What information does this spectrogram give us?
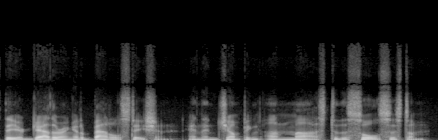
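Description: A man voicing a calm, stoic military commander in an audiobook, with a terse, measured and authoritative delivery. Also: low-pitched, no room sound, studio quality. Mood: businesslike. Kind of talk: audiobook character voice.

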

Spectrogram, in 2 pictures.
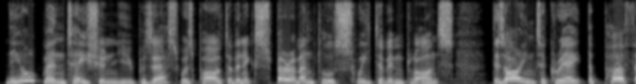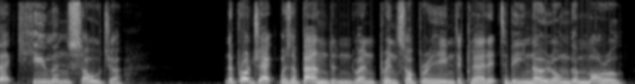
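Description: A man's voice: high-pitched, animated, no room sound, clean studio sound, voice pushed up. A man doing a cold, lofty alien officer. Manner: lofty, measured, formal. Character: cold, alien male elf-like officer, haughty and precise.

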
